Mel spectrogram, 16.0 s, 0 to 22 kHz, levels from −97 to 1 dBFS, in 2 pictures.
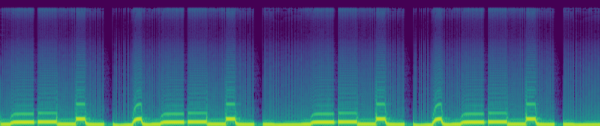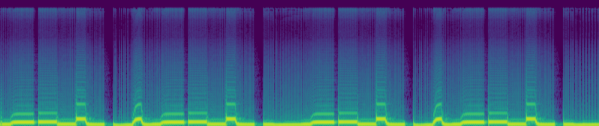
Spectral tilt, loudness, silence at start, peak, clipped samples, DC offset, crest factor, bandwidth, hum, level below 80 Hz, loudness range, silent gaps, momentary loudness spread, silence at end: -12.5 dB/octave; -14 LUFS; 0 s; -8 dBFS; under 0.1%; under 0.1%; 4 dB; 2.5 kHz; none; -16 dBFS; 1 LU; none; 6 LU; 0 s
